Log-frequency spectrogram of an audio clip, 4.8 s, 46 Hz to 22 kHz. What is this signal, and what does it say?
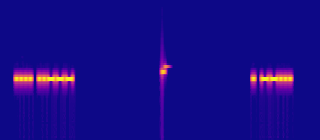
Morse code, heard as a keyed tone, about 36 wpm, 700 Hz. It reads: H2 E7
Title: Single-Letter Single-Number 35wpm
